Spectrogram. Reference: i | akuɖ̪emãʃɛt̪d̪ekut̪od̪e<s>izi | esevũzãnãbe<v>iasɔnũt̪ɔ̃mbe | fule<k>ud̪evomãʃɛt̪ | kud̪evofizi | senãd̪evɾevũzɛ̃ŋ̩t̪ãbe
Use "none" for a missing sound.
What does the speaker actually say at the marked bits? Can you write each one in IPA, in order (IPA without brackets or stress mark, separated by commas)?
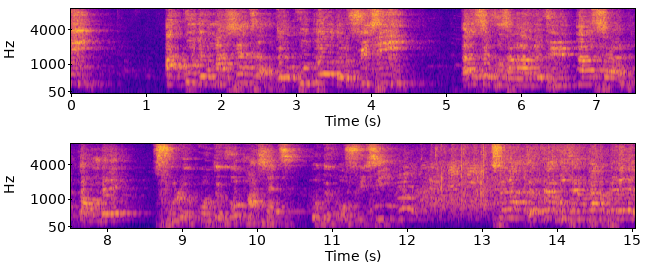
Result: f, v, k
